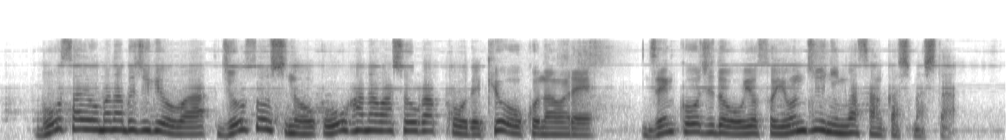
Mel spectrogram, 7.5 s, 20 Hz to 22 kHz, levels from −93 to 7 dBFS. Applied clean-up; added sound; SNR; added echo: neural separator model SepFormer DNS4.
